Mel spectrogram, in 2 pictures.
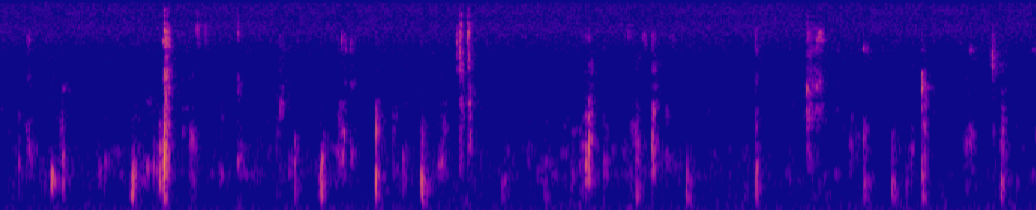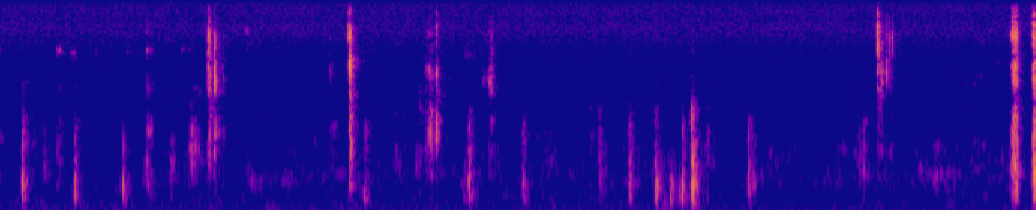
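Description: Close-miked mouth sounds of someone eating smoked chicken: chewing and lip smacking, an irregular string of short smacks and clicks, a few of them much louder.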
